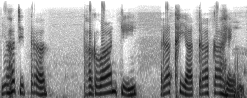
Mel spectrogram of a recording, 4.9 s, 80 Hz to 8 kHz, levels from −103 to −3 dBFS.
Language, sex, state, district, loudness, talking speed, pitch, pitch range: Hindi, female, Gujarat, Valsad, -14 LUFS, 95 wpm, 225 Hz, 200-245 Hz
